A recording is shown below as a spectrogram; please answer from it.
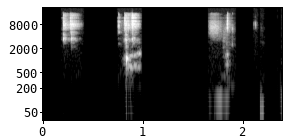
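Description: Computer mouse clicking: three short, faint clicks.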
